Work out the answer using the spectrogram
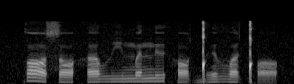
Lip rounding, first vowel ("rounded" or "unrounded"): rounded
